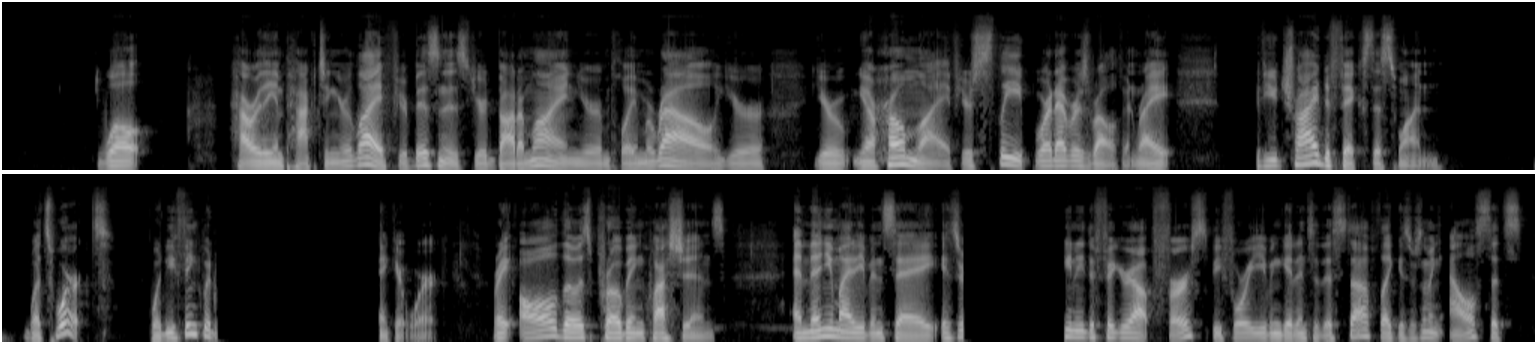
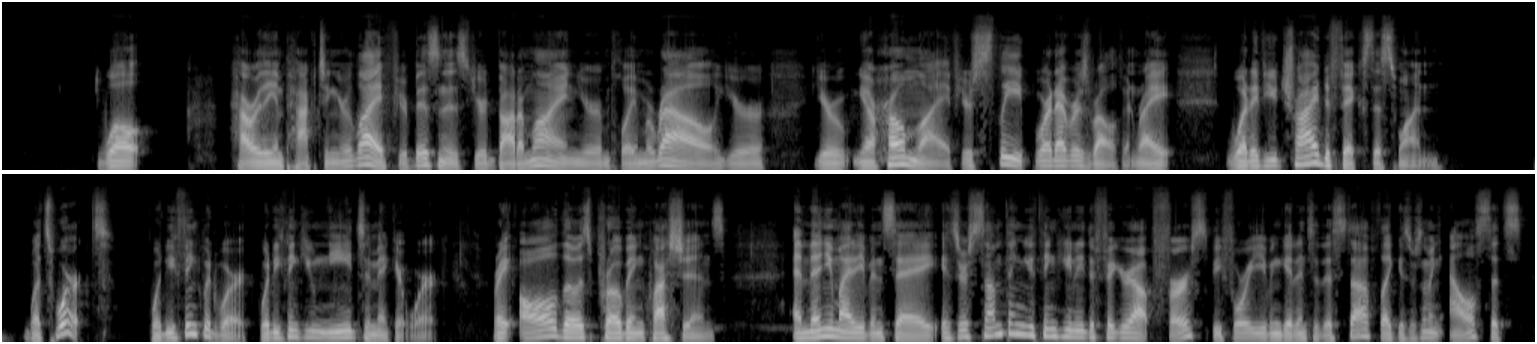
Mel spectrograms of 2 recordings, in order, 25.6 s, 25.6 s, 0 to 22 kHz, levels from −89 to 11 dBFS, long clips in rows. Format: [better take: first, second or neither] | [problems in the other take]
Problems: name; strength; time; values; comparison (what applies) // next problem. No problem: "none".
second | audio cutting out; at 10 s, at 15 s for 1.5 s and at 21 s for 1 s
